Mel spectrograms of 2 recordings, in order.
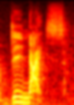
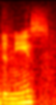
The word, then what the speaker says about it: Denise: Now, D nice. Do you mean Denise? Oh no. You say your name right now. Denise? Say it right. Denise. Correctly. Denise. Right. Denise. Right. D nice. That's better. Now, Ron.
